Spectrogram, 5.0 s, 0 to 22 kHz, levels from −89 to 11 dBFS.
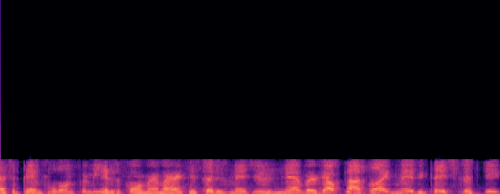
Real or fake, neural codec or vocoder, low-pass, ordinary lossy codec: fake; codec, 24 kHz, 1 kbps, SNAC; 7.2 kHz; AAC, 16 kbps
